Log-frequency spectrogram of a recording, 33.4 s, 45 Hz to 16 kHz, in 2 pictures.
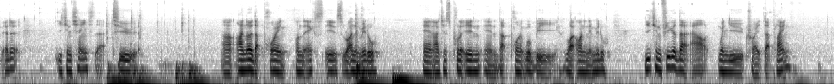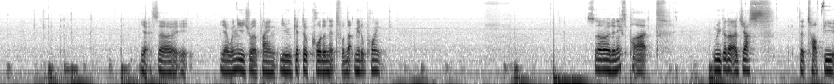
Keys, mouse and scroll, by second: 2.1 KP_8, 3.5 KP_Decimal, 3.7 KP_5, 15.2 click, 15.7-16.3 scroll up 1, 16.3 middle click, 17.0-17.6 scroll up 1, 17.7-19.0 shift+middle drag, 19.2-26.9 shift+middle drag, 27.7 F8, 30.0 click, 32.7-33.3 scroll up 1.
